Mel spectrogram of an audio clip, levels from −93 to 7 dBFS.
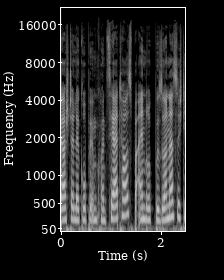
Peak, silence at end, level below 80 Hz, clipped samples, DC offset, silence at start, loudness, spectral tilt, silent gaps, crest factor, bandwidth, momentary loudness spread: -4 dBFS; 0 s; -40 dBFS; under 0.1%; under 0.1%; 0 s; -22 LUFS; -4 dB/octave; none; 18 dB; 17 kHz; 7 LU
